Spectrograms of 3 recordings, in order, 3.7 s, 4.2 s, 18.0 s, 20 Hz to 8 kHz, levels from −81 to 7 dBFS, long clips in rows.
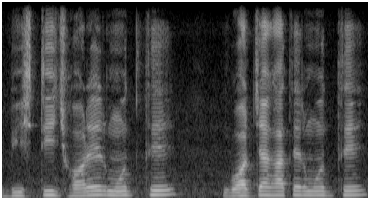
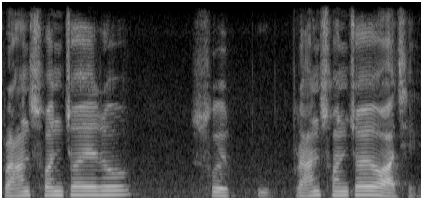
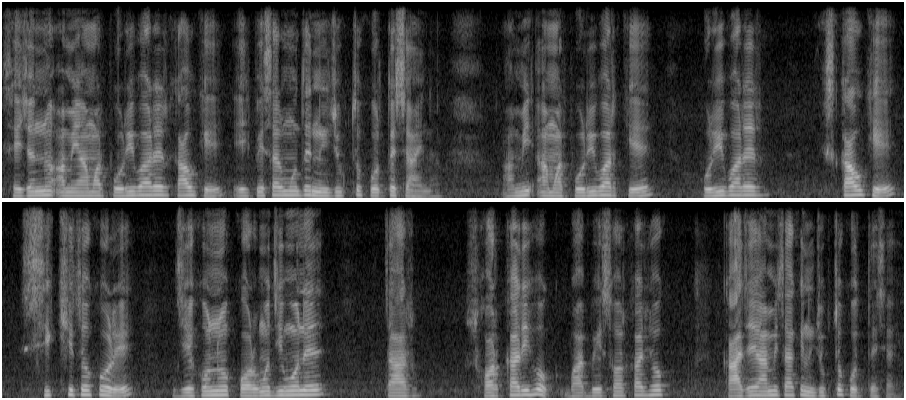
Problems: none marked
